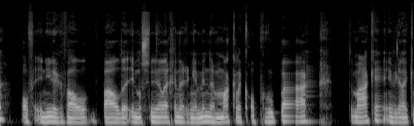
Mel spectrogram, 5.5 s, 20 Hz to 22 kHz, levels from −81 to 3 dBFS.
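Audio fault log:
3.79–4.48 s, repeated stalls (stutter): right after "emotionele herinneringen minder makkelijk" the speech stalls four times, the longest hold 162 ms, with about 0.37 s of stretched sound filling just over half the span. Packets arrived late repeatedly, draining the jitter buffer, so nothing is lost but delivery drags and stutters.
5.04–5.13 s, short stall from a late packet: one packet arrived 67 ms late and the jitter buffer ran dry, so the receiver held the preceding sound for 67 ms before resuming where it stopped. Nothing is skipped; the sound is briefly drawn out with a slight buzz or dip.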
